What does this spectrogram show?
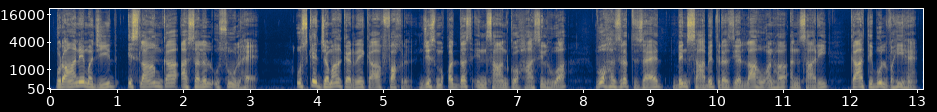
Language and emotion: Urdu, neutral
